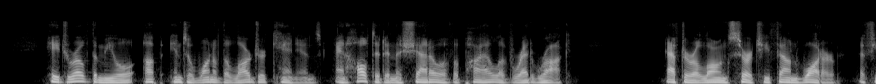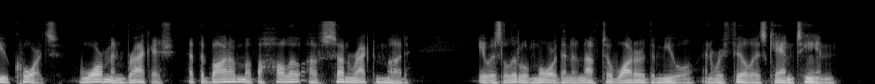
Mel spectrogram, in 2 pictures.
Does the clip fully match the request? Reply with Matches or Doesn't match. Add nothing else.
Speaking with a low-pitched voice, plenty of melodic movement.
Doesn't match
